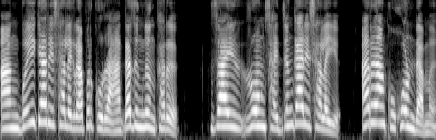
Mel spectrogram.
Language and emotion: Bodo, angry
